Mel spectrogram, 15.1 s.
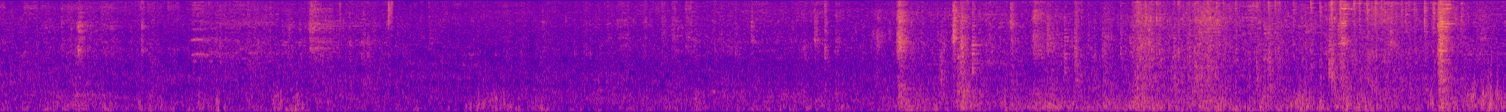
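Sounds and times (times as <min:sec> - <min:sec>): freight train rumbling past: 0:00.0 - 0:15.0
wind buffeting microphone: 0:00.0 - 0:15.0
sharp clanks: 0:08.9 - 0:14.9.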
